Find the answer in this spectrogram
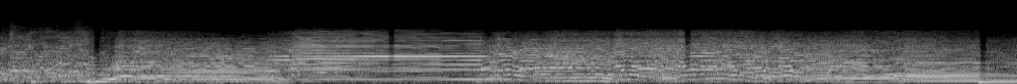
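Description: Distorted electric guitars through stage amplifiers sounding long held notes and chords, changing pitch every second or so: loose playing before the first song of the set. Crowd chatter runs underneath.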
